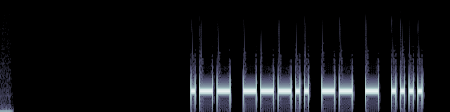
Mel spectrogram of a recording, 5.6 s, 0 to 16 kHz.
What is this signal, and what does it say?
Morse code, heard as a keyed tone, about 22 wpm, 700 Hz. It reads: W8MTH
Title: USA Call Signs - 5 Characters - Repeated 2x - 22wpm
